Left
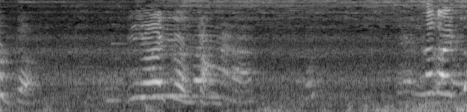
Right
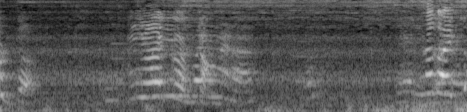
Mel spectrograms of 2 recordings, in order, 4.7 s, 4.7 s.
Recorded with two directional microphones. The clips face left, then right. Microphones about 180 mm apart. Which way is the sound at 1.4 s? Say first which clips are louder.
Left 3 dB; 40° left (ahead or behind).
